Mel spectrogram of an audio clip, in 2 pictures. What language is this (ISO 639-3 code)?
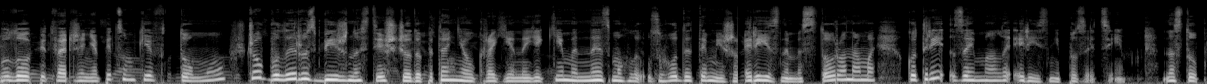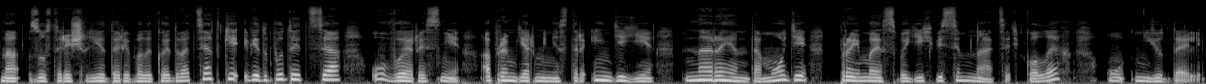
ukr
